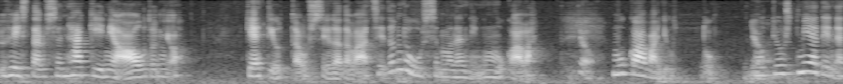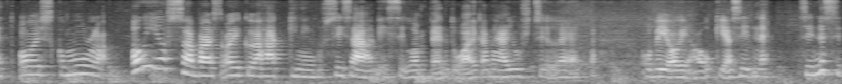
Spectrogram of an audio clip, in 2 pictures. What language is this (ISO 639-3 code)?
fin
